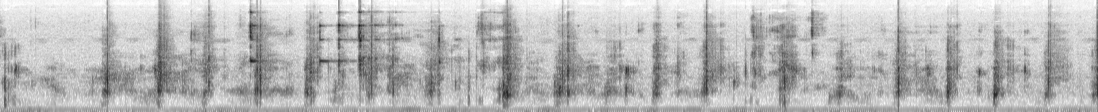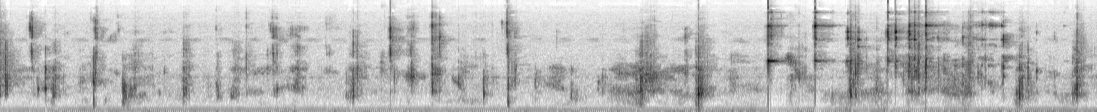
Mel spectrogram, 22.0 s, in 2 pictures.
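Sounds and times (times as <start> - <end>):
chewing crunchy seeds: 0.0 - 21.9.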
